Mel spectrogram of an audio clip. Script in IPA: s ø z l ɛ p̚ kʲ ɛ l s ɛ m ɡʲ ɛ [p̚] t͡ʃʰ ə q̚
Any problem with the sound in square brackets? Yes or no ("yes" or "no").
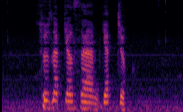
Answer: no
